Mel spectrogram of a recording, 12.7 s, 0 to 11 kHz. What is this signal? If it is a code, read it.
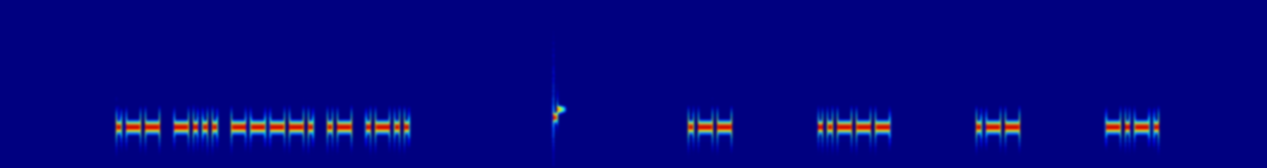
Morse code, heard as a keyed tone, about 25 wpm, spaced as for 14 wpm, 700 Hz. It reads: WB9AL W2WC
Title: USA Call Signs - 6x Character Spacing - 25wpm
